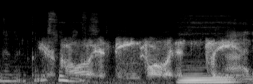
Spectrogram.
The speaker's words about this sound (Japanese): 衛星の電話の音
